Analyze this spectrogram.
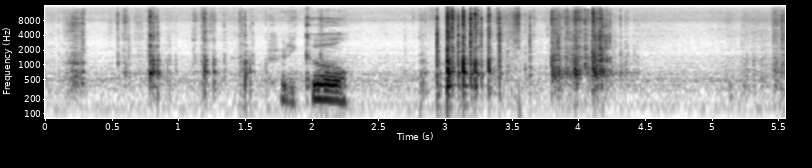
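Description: Plastic packaging crinkles and rustles in hands.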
